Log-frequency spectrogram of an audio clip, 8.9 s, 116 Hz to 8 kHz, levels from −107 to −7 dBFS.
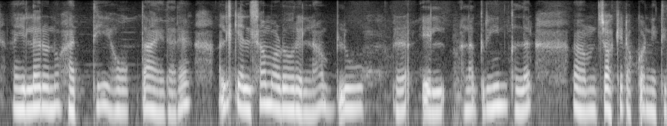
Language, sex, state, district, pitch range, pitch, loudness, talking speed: Kannada, female, Karnataka, Dharwad, 195-215 Hz, 205 Hz, -22 LUFS, 100 wpm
